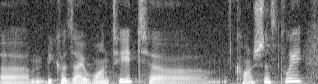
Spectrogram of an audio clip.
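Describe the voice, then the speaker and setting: A woman with an Armenian accent, fairly low in pitch with ordinary pitch variation at a fairly slow pace, on a very clean recording with a silent background. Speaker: language learner. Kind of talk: interview. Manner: halting.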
